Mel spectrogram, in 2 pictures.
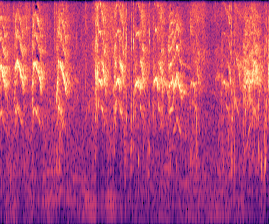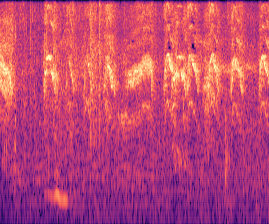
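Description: Many birds chirping and squawking, a dense run of quick high calls, with a few sharp clicks among them.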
